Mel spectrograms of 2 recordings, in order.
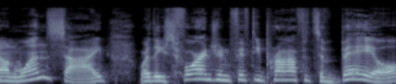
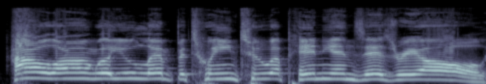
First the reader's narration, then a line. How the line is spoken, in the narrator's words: He yells out, and it echoes off the surrounding rocky walls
